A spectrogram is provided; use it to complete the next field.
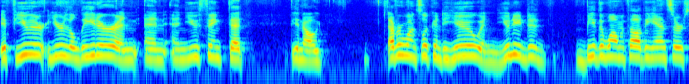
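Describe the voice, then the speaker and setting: A woman's high-pitched voice moves at a fairly quick pace with ordinary pitch variation. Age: 60s. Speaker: resilience speaker and leadership coach. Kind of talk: podcast interview.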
